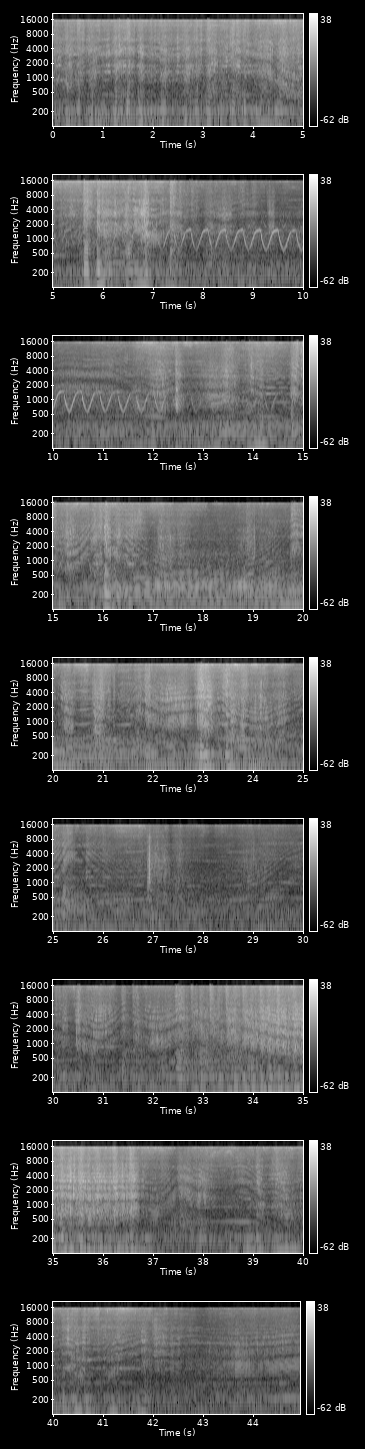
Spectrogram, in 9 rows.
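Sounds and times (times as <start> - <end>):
electric motor whining: 0.0 - 44.9
rc helicopter humming overhead: 0.0 - 44.9
electronic siren yelping: 6.7 - 15.2.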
